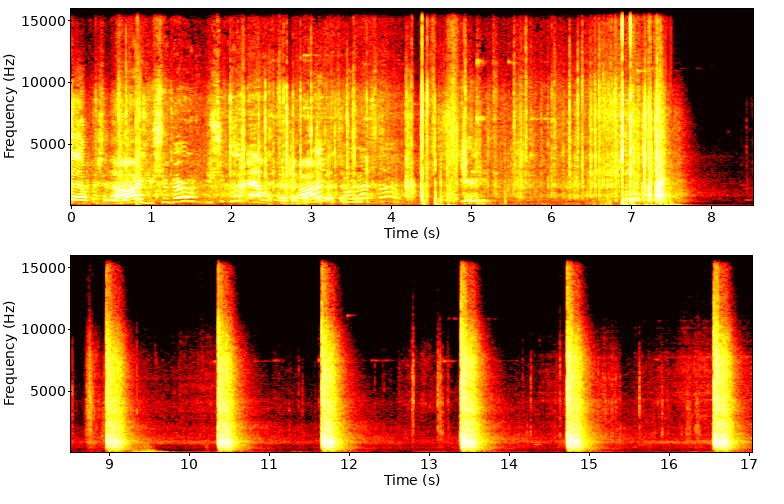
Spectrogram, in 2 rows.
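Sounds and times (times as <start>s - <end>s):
gunshots: 6.7s - 7.9s, 8.9s - 11.0s, 11.6s - 12.3s, 13.4s - 14.0s, 14.7s - 15.4s, 16.5s - 17.0s.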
